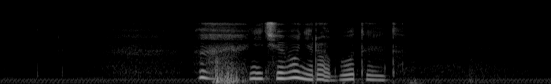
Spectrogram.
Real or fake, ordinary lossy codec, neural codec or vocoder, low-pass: real; none; none; 7.2 kHz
